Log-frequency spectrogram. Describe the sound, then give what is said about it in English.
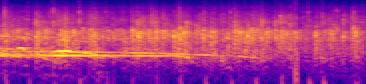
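An audience applauds the guest Tim Dowling steadily, a dense wash of many hands clapping at an even, sustained level with sharp individual claps standing out. A faint whoop or cheer rises briefly near the start. “Please give it up for our guest, the brilliant Mr.”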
